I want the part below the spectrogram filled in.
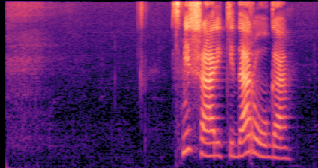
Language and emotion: Russian, positive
